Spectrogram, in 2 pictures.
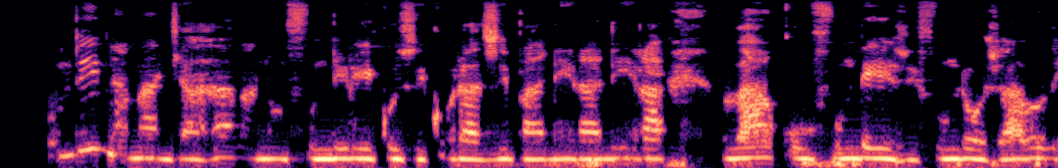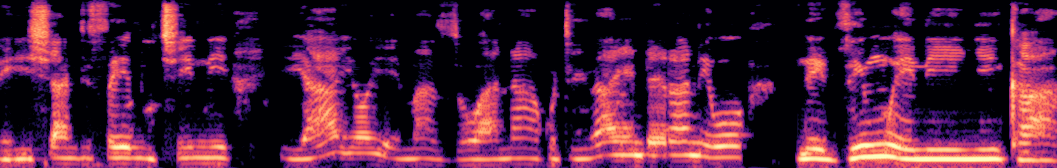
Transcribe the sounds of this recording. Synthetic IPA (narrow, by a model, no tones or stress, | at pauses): umbinamad͡ʒaɦaʋano̞fundirekuʐikuɾaʐipaɗeɾaɗeɾaʋakufundeʐifundo̞ʐaʋo̞ʋeiʃandise̞mit͡ʃini | jajo̞je̞mazuwanakutiʋae̞nde̞ɾane̞wo̞ | ne̞d͡zimwe̞niɲiːka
